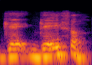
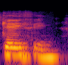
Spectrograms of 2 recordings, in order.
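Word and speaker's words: Ghadhean: So I'll go with Gadhean, if you like. Gadhean, if I can remember that. Is that it? How I wrote it down? Hang on. Gadhean. We'll go with Gadhean. Yeah, Gadhean. We'll keep my Northern Irish accent on it. We'll keep it Gadhean.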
